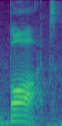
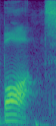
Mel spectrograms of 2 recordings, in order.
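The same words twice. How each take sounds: First: Bought said very slowly, the "aw" vowel drawn out. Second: Bought with an "aw" vowel. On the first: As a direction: draw out bought with a long "aw". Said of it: "bought เสียงออ". (bought ช้าๆ ลากเสียงออยาว) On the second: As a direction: bought said loud, with a clear "aw" vowel and a falling tone. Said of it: "คำแรกนะครับ". (คำว่า bought ออกเสียงออ ชัดๆ) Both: Shown as a demonstration.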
